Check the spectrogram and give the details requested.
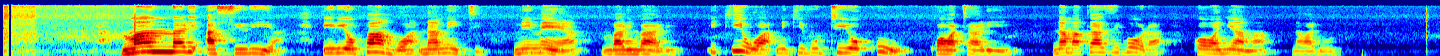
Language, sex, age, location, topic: Swahili, female, 25-35, Dar es Salaam, agriculture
